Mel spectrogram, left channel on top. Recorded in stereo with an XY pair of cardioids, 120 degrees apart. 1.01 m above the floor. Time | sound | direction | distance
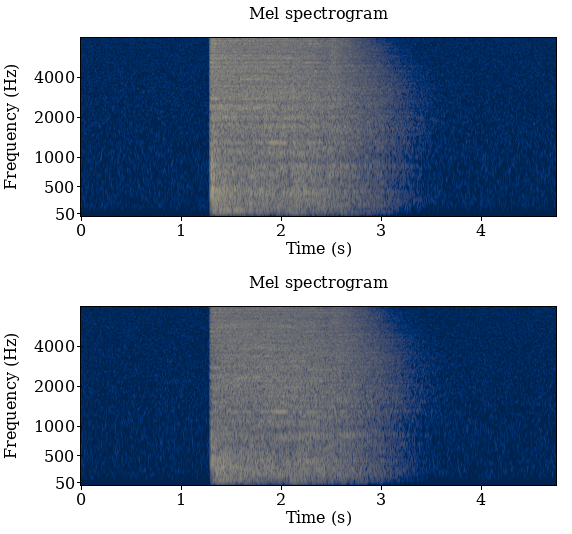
1.3 | breaking glass | 55° left | 1.4 m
